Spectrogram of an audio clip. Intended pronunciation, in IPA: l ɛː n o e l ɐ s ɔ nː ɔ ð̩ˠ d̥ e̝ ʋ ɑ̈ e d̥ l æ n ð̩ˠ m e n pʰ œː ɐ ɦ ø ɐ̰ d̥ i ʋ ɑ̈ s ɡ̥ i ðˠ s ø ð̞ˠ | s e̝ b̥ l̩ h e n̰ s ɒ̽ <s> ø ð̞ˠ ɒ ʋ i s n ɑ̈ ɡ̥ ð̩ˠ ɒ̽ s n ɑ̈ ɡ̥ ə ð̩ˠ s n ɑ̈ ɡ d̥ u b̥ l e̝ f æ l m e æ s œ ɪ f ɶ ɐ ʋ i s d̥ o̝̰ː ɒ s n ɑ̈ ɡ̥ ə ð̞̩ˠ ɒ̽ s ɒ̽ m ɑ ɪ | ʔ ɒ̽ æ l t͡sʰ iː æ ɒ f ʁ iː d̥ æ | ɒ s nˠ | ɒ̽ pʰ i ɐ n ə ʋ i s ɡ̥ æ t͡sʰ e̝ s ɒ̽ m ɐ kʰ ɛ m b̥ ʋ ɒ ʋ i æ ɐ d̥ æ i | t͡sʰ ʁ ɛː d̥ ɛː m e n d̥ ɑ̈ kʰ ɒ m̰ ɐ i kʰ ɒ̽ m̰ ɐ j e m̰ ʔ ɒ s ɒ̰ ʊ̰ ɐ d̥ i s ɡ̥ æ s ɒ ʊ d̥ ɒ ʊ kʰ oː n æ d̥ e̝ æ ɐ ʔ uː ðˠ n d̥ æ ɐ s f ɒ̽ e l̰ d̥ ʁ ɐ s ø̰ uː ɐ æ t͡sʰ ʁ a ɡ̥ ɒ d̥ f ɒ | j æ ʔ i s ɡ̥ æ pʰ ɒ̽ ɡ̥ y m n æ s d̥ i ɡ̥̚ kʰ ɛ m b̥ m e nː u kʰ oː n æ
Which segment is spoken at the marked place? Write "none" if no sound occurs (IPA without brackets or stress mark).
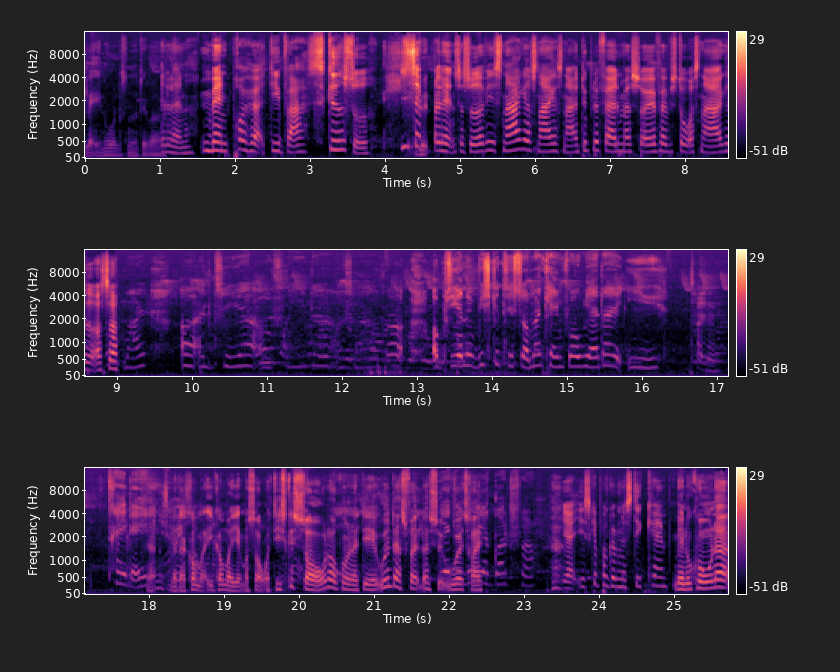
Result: s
